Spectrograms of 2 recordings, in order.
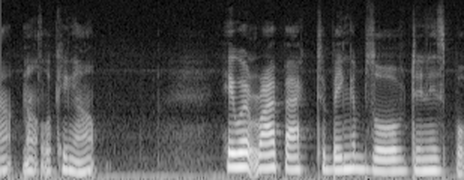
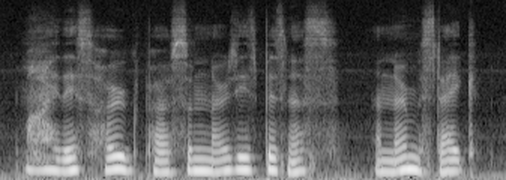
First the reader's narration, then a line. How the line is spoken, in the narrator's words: he muttered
